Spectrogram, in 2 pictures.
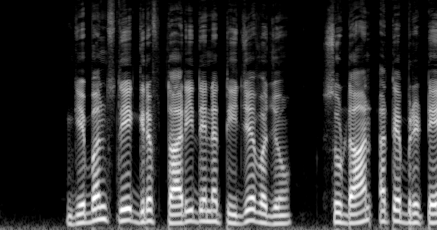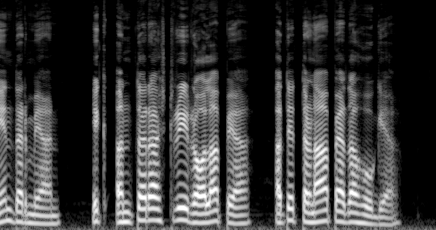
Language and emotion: Punjabi, neutral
